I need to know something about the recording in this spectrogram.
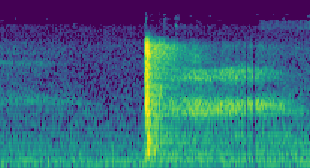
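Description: A person's mouth click about a second in, then a breathy sigh that fades over about a second, drawn just before speaking.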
